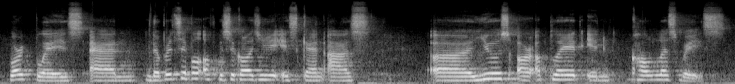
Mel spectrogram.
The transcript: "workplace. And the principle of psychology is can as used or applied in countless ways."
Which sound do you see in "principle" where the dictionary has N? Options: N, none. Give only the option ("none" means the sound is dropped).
N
